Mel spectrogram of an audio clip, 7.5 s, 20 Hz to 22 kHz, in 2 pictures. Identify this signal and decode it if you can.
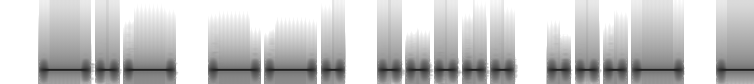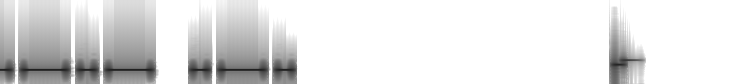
Morse code, heard as a keyed tone, about 17 wpm, 700 Hz. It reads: KG5VQR
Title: USA Callsign DE Callsign - 6 Characters - 17wpm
